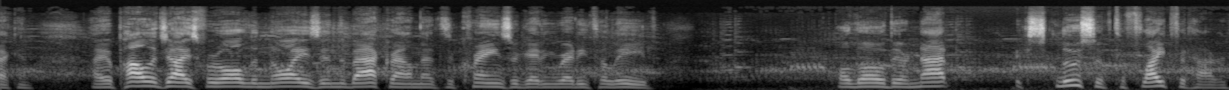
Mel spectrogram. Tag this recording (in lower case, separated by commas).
speech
